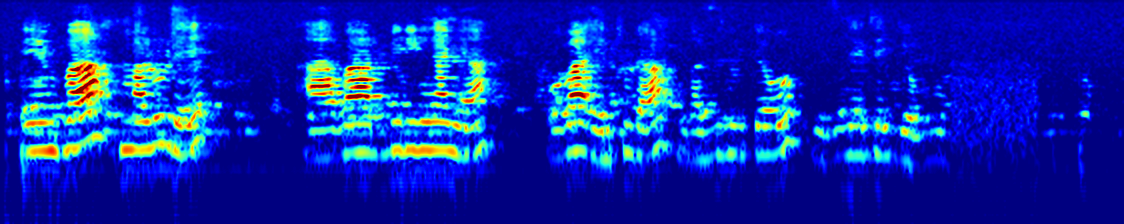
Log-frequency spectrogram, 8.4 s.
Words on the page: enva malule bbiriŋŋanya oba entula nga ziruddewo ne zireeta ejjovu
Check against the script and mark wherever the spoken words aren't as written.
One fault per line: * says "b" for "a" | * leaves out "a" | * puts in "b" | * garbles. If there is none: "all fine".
* puts in "aba"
